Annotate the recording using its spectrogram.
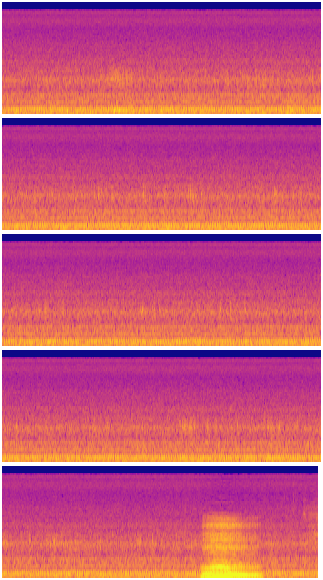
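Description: Steady low hum of room background noise, unchanging throughout, with no distinct events.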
